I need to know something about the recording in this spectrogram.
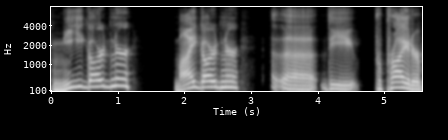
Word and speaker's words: MIgardener: didn't know how to pronounce I was like me Garder my Gardener uh the proprietor pronounces it Mi Gardener it turns out uh this is a PDF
